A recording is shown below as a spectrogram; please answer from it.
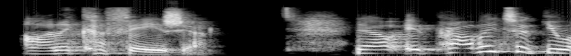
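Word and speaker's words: onychophagia: So this word is pronounced onychophasia.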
